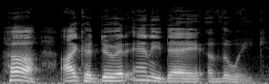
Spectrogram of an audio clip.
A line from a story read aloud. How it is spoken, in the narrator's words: let out with a laugh and said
